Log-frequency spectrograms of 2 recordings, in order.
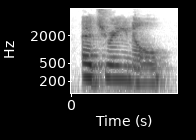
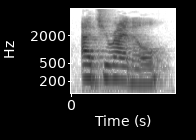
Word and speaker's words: adrenal: know it's meant to be pronounced adrenal not adjournal but to me adrenal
